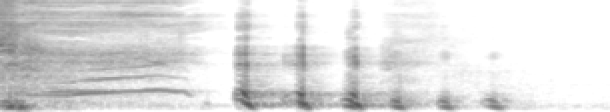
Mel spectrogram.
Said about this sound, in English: Water break.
